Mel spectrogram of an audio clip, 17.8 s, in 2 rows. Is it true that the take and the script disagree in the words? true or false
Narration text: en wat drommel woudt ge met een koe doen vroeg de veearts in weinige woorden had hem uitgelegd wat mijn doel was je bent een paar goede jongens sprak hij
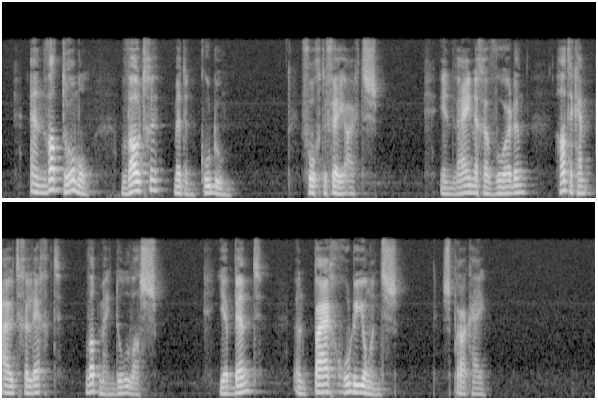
true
